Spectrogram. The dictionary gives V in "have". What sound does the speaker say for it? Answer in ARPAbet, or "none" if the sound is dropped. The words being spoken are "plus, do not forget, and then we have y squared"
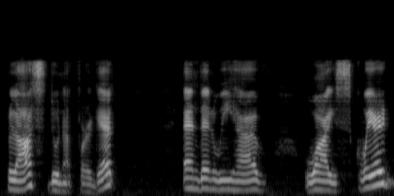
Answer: V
